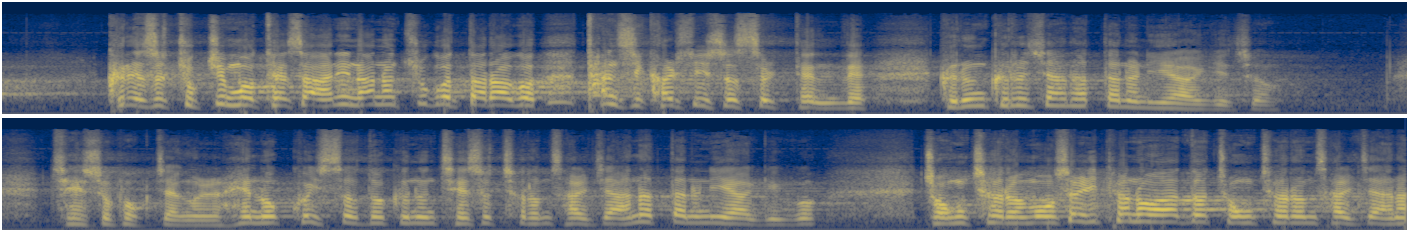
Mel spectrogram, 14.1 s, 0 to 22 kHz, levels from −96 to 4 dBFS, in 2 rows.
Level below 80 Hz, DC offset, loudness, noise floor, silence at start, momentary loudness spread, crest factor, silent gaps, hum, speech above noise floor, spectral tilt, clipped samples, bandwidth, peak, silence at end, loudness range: -70 dBFS; under 0.1%; -17 LUFS; -51 dBFS; 0 s; 12 LU; 16 dB; none; none; 33 dB; -1 dB/octave; under 0.1%; 15.5 kHz; -2 dBFS; 0 s; 6 LU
